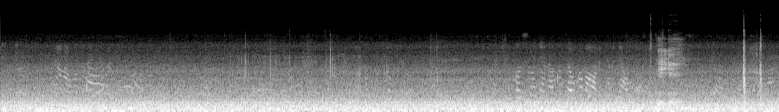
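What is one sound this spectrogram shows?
A jet engine roars steadily in a plane's cabin.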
